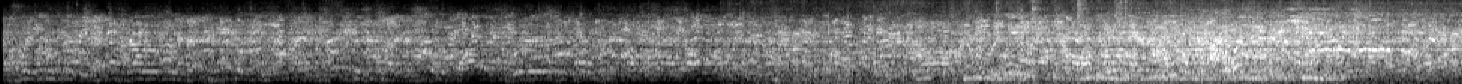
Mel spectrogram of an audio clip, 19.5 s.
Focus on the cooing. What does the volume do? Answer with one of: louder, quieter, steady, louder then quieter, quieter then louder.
louder.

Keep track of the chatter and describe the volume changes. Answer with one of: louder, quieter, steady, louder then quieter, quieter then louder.
louder.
